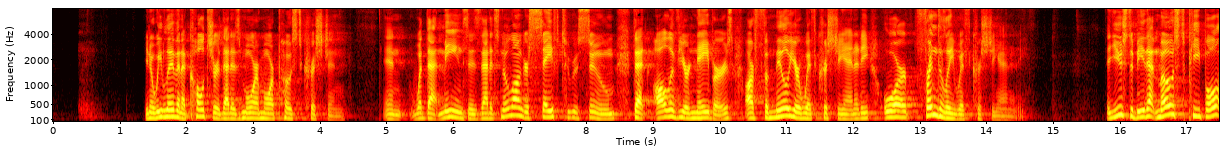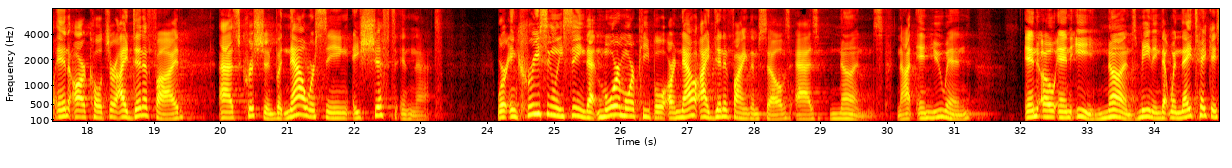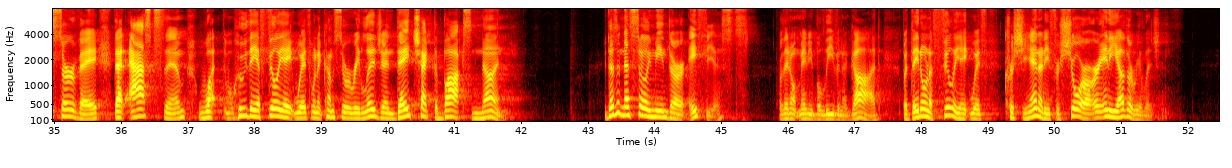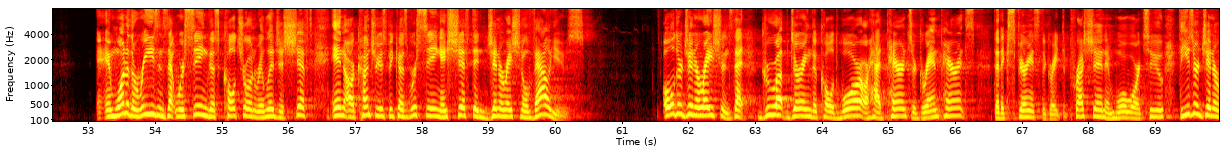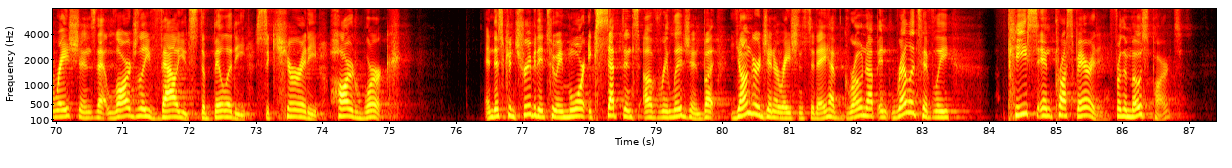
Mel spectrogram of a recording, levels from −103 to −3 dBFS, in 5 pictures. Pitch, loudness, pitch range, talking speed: 165 Hz, -24 LUFS, 140-190 Hz, 150 wpm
